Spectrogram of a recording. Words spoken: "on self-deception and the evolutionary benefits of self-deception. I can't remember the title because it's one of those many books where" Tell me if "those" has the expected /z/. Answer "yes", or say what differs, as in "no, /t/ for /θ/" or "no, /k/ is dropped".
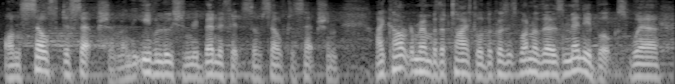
yes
